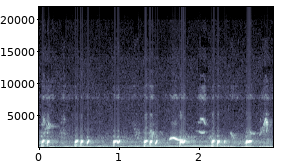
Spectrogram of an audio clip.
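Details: White-breasted waterhen kept as a decoy bird for trapping, giving short clipped clucking notes in quick uneven bursts, with thin whistles from other birds over a low background rumble.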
